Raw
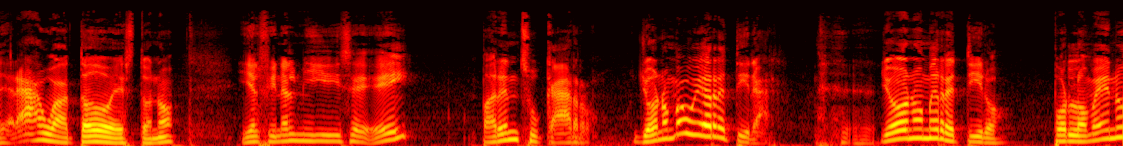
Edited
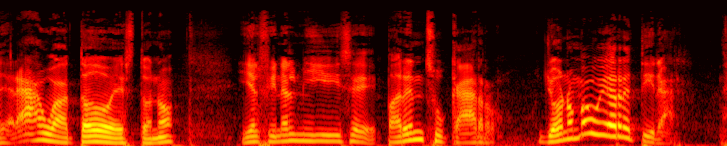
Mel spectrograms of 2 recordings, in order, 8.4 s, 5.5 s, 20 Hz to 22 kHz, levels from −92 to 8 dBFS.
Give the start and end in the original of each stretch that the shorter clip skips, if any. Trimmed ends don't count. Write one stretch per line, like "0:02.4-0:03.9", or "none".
0:02.8-0:03.5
